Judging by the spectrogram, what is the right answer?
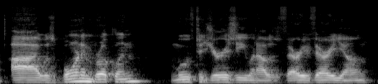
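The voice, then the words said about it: Loud New York/New Jersey accent. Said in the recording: “fucking screaming and cursing ... my accent.”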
